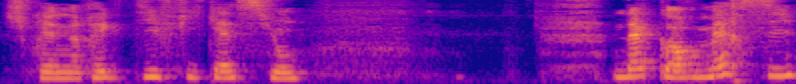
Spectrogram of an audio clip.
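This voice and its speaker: Very slowly and with fairly even intonation, a woman speaks in a high pitch. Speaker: crafts tutorial host. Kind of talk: live crafting tutorial. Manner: casual, chatty with viewers.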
